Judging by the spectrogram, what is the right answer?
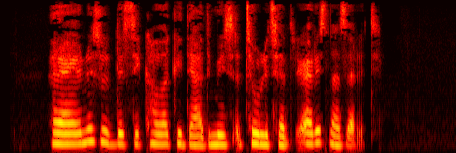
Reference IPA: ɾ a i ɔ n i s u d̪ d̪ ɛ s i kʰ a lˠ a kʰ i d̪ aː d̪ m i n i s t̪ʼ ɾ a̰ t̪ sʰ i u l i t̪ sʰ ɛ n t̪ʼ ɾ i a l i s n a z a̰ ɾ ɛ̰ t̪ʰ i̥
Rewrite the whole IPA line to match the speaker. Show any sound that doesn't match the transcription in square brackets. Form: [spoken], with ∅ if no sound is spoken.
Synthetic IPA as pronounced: ɾ a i ɔ n i s u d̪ d̪ ɛ s i kʰ a lˠ a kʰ i d̪ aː d̪ m i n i s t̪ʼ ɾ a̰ t̪ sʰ i u l i t̪ sʰ ɛ n t̪ʼ ɾ i a [ɾ] i s n a z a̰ ɾ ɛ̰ t̪ʰ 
